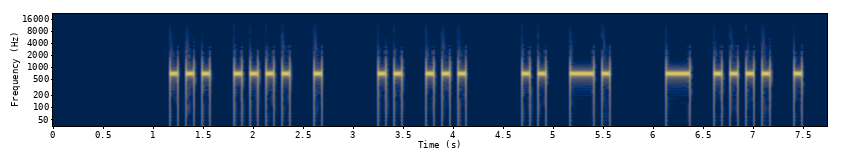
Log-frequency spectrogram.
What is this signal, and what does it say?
Morse code, heard as a keyed tone, about 15 wpm, 700 Hz. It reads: SHE IS IN THE
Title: Sentences from Top 1200 Words 15wpm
